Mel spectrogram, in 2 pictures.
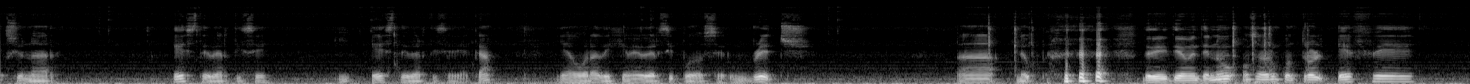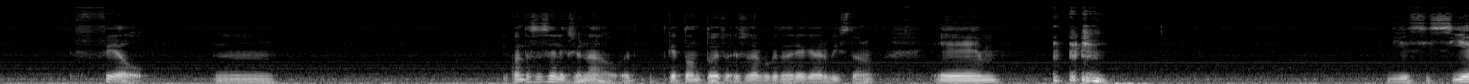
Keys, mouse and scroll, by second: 1.0 shift+click, 1.5 shift+middle click, 2.0 shift+middle click, 3.7 shift+click, 4.1-4.4 shift+scroll down 1, 5.0-6.4 middle drag, 6.4 right click, 8.3 click, 9.3-9.9 scroll down 1, 10.1 ctrl+z, 12.5 ctrl+f, 15.3 click, 22.3-23.9 drag.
